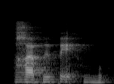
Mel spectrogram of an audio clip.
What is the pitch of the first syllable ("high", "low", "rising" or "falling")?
low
